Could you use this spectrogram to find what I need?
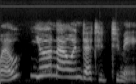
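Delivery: chipper, very high, jumping up an octave. Voicing Yanrin after being cool and tough: Yanrin voice up an octave. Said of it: "now Yanrin's voice has gone up a, an octave".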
